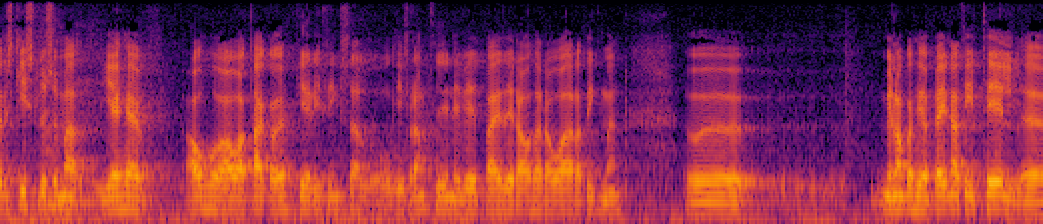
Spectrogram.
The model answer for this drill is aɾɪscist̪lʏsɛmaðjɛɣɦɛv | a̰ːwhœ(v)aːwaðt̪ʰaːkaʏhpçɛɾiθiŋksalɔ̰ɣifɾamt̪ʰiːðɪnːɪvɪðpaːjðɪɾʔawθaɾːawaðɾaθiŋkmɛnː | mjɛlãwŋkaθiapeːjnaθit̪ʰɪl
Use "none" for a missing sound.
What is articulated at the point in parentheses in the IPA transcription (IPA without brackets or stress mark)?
ɣ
